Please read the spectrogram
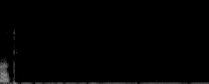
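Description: A woman's speech ends at the start, then a pause holding a faint, brief sigh and a single soft click.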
